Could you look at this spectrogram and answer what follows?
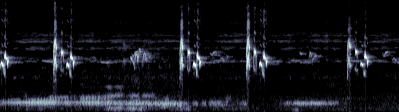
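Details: Kutilang, the sooty-headed bulbul, in lively song meant to call rivals and coach captive birds: short bright chirping phrases spaced about a second apart, with a soft low hum underneath.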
